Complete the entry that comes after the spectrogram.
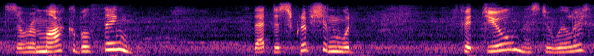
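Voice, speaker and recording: A woman's voice: fairly high pitch, unhurried, close to an everyday voice. A woman playing a nervous, troubled wife on a bus trip in a 1940s radio drama, speaking hesitantly and earnestly. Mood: anxious suspicion. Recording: dull, noisy 1940s radio recording.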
